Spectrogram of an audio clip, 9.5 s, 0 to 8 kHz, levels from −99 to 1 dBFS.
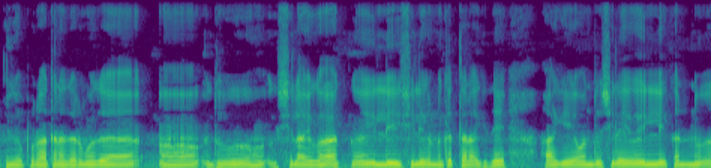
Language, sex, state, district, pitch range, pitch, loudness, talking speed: Kannada, male, Karnataka, Dharwad, 95-105 Hz, 100 Hz, -17 LUFS, 95 wpm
